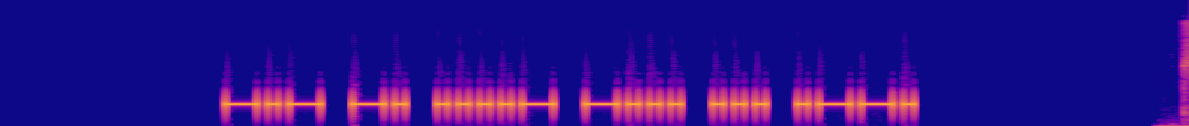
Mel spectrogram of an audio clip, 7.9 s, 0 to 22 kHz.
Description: Morse code, heard as a keyed tone, about 18 wpm, 700 Hz. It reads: KN4BSP
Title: Speed Racing - USA 2x3 Call Signs 17wpm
